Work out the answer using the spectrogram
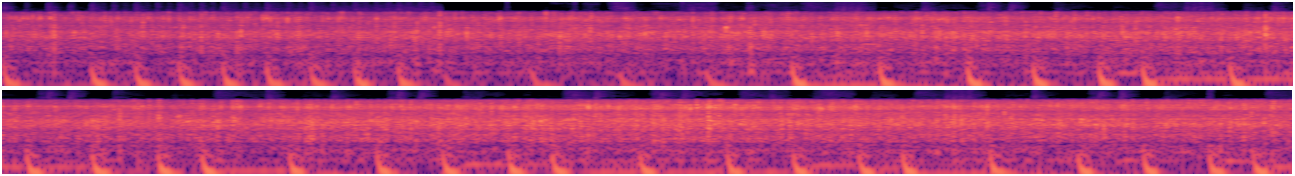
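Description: Chicken wings sizzling in hot oil in an electric skillet: a steady crackling hiss that grows slowly louder.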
